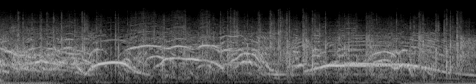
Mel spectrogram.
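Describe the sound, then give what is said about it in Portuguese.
Steady, dense applause fills the whole few seconds, mixed with a cheering crowd whose rising and falling whoops and shouts ride over the clapping at a constant, fairly loud level. “É, mais, um, não, mais uma salva. Só aplauso, só aplauso.”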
